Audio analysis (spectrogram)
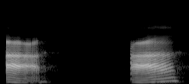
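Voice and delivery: long open "ah" for Dutch A. Shown as a demonstration. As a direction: say the A as a drawn-out Dutch "ah". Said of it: "In Dutch, it is pronounced as".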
